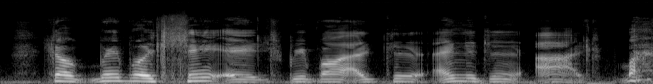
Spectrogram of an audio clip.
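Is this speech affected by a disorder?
Yes: cerebral palsy; uses light writer communication device; interview combines own voice with audio typed on Lightwriter communication device.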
